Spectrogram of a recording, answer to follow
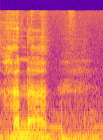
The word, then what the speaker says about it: Hannah: uh Hannah right which her name being pronounced in Hebrew is Hana which means Grace uh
